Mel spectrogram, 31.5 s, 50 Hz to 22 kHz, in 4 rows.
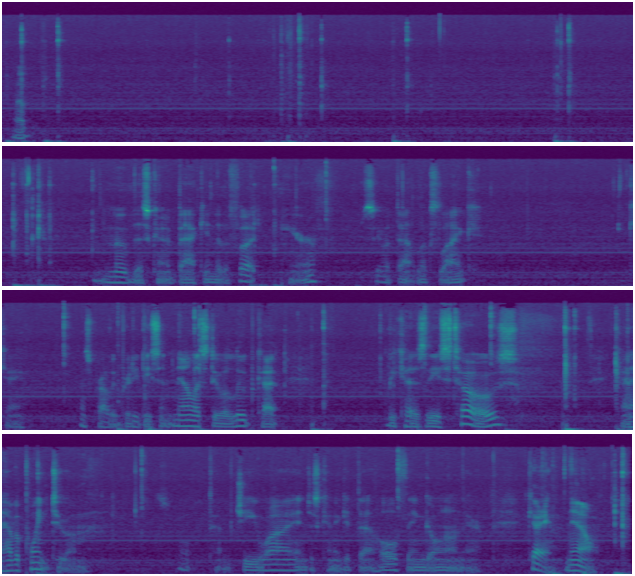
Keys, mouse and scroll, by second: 0.3 g, 5.5 a, 7.5 a, 8.9 g, 11.6 click, 11.6 z, 12.2 middle click, 18.2 ctrl+r, 20.9 click, 21.4 middle click, 23.2 g, 25.3 click, 25.6 middle click, 31.4 ctrl+l.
